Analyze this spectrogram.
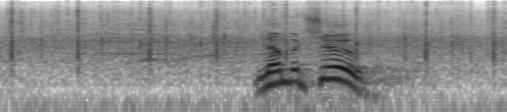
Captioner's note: applause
